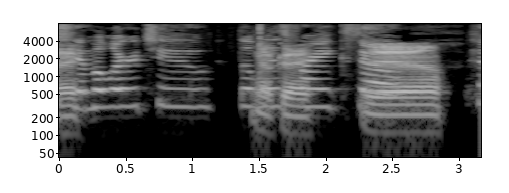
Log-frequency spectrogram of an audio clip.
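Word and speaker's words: Lisfranc: And they compared it to the is it Liz Frank? Is that how you say it? Frank. Yeah. Yeah. Kind of a French name.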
